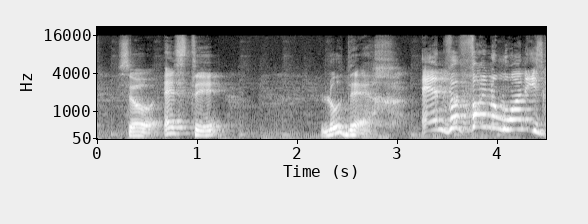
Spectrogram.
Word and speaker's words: Estée Lauder: So yeah, you pronounce the R in the end. So Estée Lauder.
